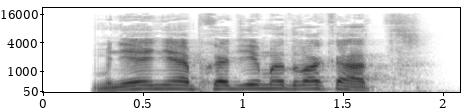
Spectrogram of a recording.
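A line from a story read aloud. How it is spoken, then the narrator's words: Shouting. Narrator (Russian): крикнул ему Гарза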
